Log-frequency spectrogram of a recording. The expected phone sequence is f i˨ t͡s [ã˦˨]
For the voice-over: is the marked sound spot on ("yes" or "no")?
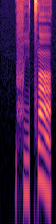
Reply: yes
